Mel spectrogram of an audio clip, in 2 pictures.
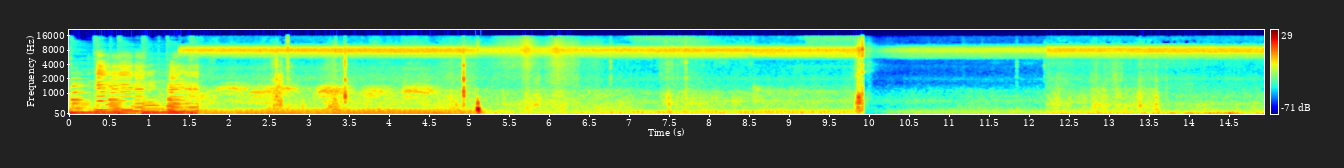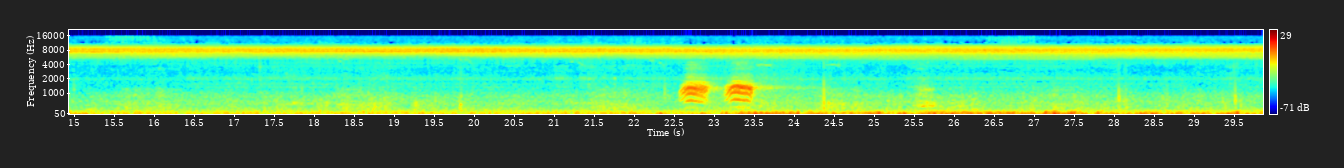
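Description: Jazz saxophone music ends about a second in, giving way to open-air ambience with a steady high-pitched hiss. A bird calls twice, briefly, about 23 seconds in.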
